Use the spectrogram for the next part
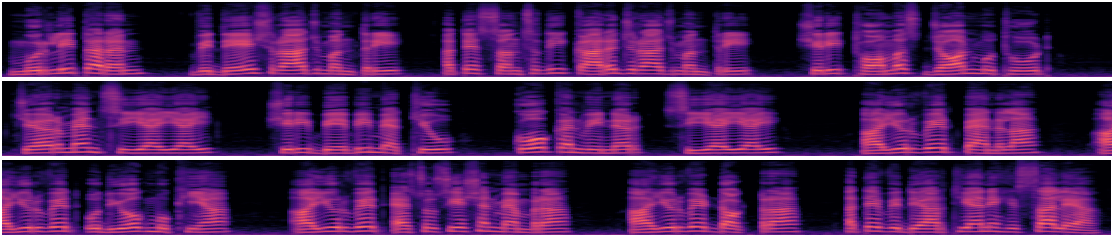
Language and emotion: Punjabi, neutral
